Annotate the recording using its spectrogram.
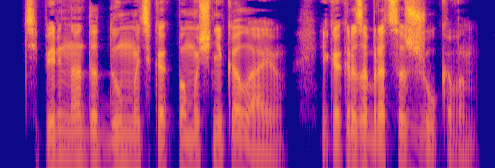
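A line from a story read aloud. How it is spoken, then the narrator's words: Tired. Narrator (Russian): устало ответил я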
